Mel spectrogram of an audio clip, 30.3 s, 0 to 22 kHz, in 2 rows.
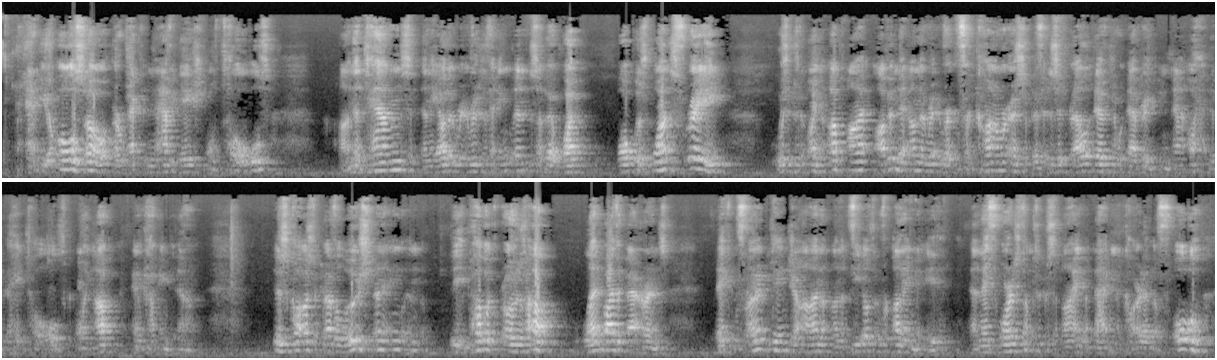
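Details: Man with spasmodic dysphonia (spasmodic dystonia) since age 42, after a previously strong voice; voice trembles, the tremble lessens or goes away after speaking a while; not painful.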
